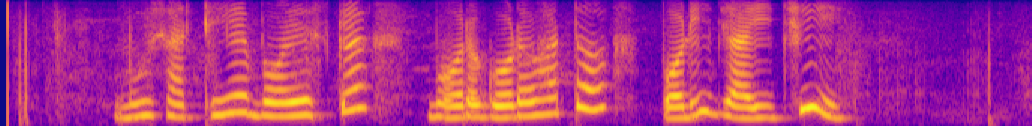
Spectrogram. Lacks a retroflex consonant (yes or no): no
